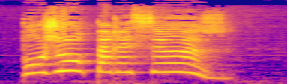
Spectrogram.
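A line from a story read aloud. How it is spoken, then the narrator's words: Fly yelling. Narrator (French): hurle la mouche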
